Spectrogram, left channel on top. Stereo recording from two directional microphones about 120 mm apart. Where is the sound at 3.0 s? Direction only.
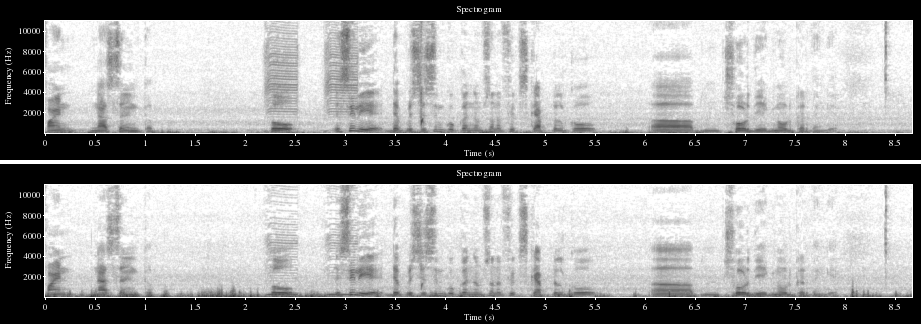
15° left (ahead or behind).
